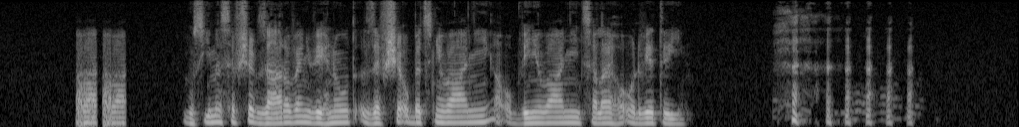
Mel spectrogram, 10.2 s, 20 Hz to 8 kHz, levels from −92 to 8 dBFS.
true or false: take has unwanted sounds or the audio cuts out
true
